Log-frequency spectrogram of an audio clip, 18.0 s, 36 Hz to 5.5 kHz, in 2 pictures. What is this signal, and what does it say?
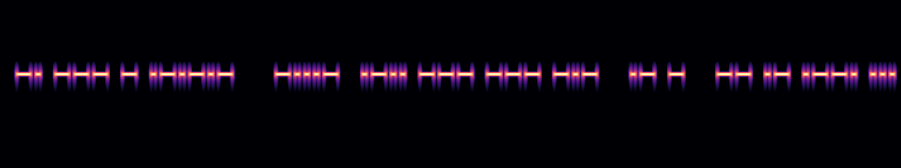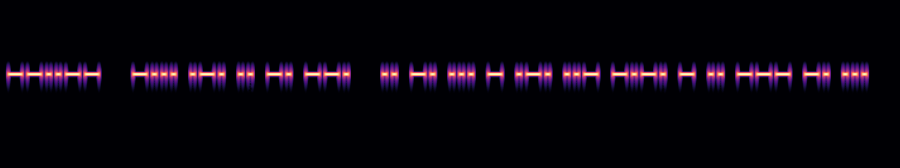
Morse code, heard as a keyed tone, about 25 wpm, 600 Hz. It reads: NOT. <BT> LOOK AT MAPS, BRING INSTRUCTIONS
